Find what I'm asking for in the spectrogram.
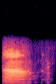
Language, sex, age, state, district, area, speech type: Tamil, male, 18-30, Tamil Nadu, Tiruvannamalai, urban, conversation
